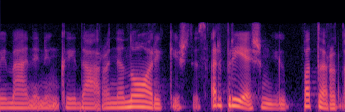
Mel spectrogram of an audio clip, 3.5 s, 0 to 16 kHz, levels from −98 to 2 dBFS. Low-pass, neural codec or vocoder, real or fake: 7.2 kHz; none; real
